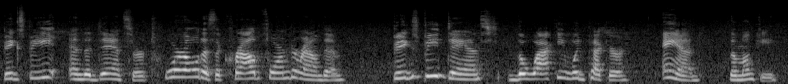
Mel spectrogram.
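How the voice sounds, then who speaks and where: High-voiced woman reading a storybook. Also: a little slow, a little hiss or hum, poor audio. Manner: animated and playful, with chatty asides to young listeners. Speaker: children's storytime host. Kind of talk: reading a picture book aloud to children.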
